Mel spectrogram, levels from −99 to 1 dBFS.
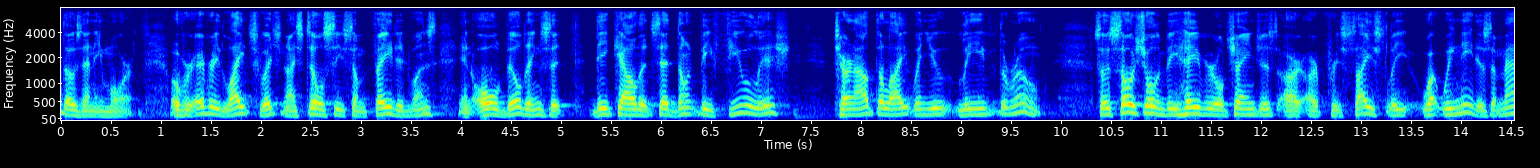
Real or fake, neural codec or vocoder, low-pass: real; none; 7.2 kHz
